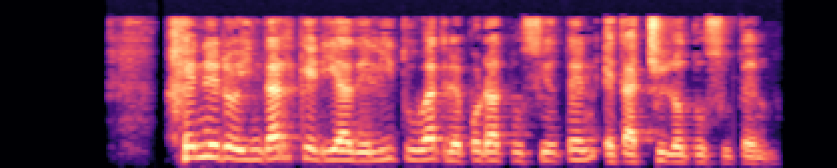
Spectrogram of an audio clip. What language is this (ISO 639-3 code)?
eus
